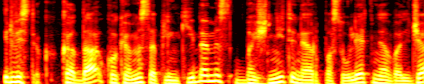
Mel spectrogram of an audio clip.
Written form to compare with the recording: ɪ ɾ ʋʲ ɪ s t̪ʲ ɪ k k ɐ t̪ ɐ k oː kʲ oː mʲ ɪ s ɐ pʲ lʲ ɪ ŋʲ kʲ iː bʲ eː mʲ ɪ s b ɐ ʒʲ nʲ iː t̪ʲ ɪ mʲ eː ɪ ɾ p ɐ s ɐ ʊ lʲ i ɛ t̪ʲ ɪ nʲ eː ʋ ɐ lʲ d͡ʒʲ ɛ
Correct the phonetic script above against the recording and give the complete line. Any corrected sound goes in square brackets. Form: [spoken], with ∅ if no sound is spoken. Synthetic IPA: ɪ ɾ ʋʲ ɪ s t̪ʲ ɪ k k ɐ [d̪] ɐ k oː kʲ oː mʲ ɪ s ɐ pʲ lʲ ɪ ŋʲ kʲ iː bʲ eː mʲ ɪ s b ɐ ʒʲ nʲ iː t̪ʲ ɪ [nʲ] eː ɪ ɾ p ɐ s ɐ ʊ lʲ i ɛ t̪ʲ ɪ nʲ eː ʋ ɐ lʲ d͡ʒʲ ɛ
